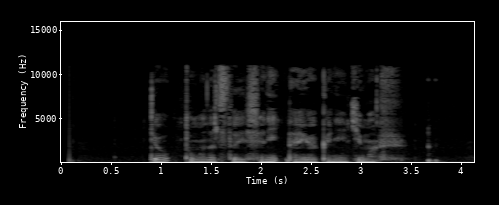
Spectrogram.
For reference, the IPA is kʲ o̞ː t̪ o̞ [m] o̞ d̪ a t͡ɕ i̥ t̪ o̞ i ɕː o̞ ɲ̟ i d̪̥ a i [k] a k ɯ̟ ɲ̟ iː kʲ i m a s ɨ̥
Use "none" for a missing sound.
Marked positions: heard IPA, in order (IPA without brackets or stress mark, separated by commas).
m, ɡ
